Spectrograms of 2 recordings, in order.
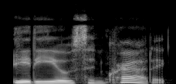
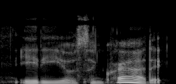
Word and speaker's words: idiosyncratic: I mean agreements idiosyncratic again with the K hold it instead of C releasing it hold it up there idiosyncratic idiosyncratic reciprocal reciprocal inadequately the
